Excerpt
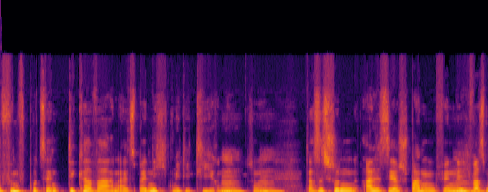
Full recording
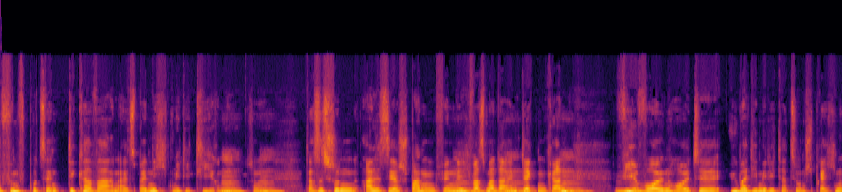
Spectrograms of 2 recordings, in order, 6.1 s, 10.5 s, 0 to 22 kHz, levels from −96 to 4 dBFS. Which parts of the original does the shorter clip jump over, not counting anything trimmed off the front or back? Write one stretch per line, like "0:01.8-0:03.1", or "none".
none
